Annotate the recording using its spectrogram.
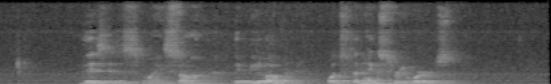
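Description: An older man speaks calmly through a microphone in a large echoing room.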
